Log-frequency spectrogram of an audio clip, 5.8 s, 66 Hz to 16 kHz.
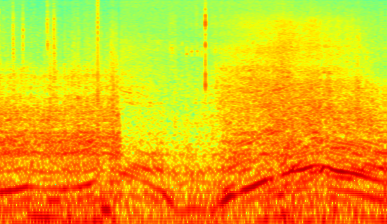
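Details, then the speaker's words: Ford XF Falcon ute with 351C V8, 4-speed Top Loader and 9-inch diff, on a 12 V ignition bypass, driven: pulls smoothly through the revs with no misses; runs well, with alternator and suspected timing, coil or carby gremlins remaining. "well there you go it does run does run pretty nice actually it sounds bloody mint"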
